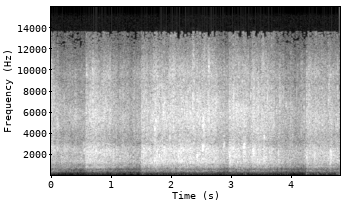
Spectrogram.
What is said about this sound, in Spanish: Todos tenemos un pasado. Sí, de un aplauso.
